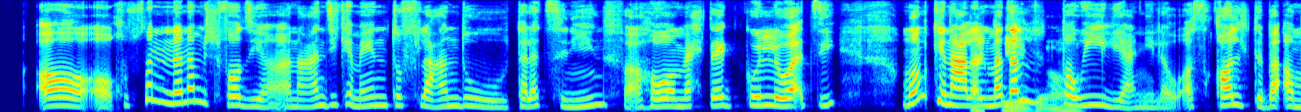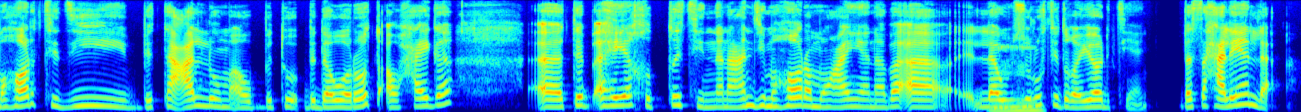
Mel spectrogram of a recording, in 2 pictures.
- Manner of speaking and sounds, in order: tapping
- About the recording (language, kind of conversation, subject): Arabic, podcast, إزاي اخترعت طبقك المميّز؟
